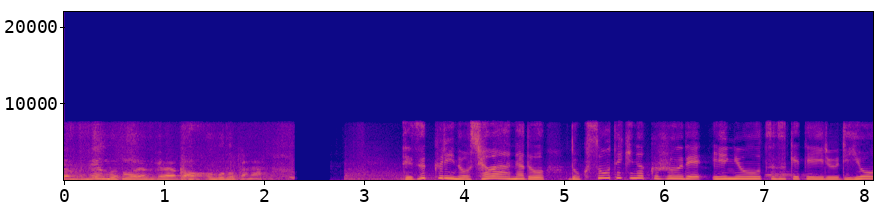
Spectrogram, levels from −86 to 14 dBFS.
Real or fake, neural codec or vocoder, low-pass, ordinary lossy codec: fake; codec, 16 kHz, 6 kbps, DAC; none; none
